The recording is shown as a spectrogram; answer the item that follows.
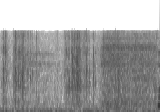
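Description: Packaging being handled and crinkled: a few light clicks, then a steadier rustle through the second second.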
